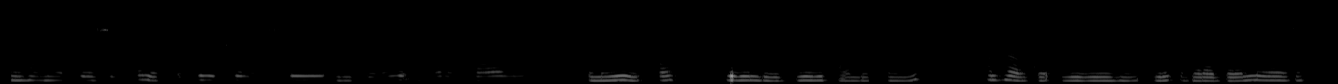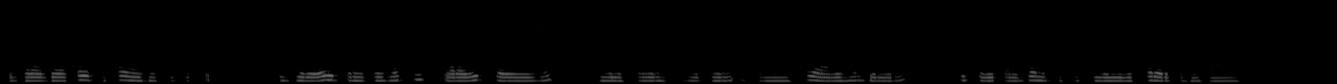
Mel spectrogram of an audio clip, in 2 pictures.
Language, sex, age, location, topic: Kinyarwanda, female, 25-35, Nyagatare, education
